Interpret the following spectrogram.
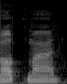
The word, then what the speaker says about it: Hottmar: Meu nome é Otmar. Nunca paro para falar a pronúncia, senão eu nunca vou parar de falar.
